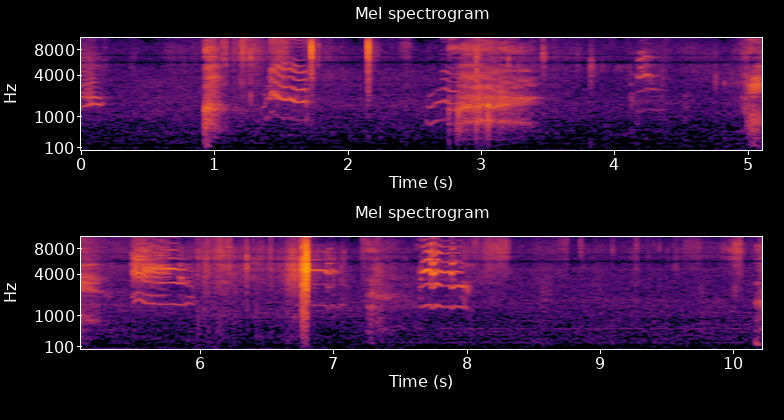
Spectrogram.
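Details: Kitten held immobile by a clothespin clipped to the scruff of the neck, a veterinarian calming trick called clipnosis, used for nail trimming; several short, high, quiet mews with upward and downward bends, scattered between soft clicks and handling noises.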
